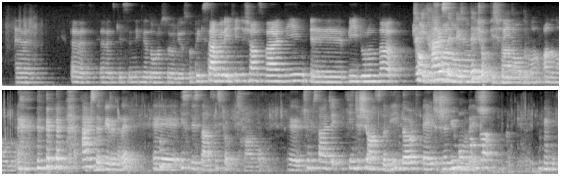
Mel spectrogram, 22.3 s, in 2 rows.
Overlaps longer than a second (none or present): present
